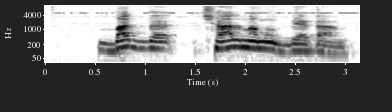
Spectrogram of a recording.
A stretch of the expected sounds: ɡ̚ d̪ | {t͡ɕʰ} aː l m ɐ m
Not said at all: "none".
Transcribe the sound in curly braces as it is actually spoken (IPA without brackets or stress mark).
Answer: t͡ɕʰ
